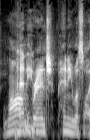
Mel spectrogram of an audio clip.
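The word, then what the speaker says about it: Longbranch Pennywhistle: I cannot pronounce that for life. – Long Branch Penny Whistle. – I think I pronounced it wrong like 6 times in a row right there.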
